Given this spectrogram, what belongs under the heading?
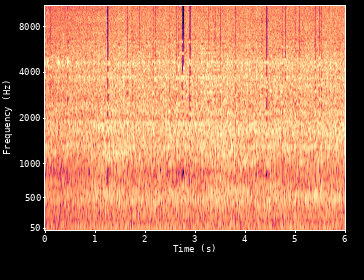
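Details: GMC Suburban Vortec 5.3 V8 at idle after a belt squeal was cured with yellow crayon on the belt: steady even low rumble, no squeal or chirp, belt now quiet.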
